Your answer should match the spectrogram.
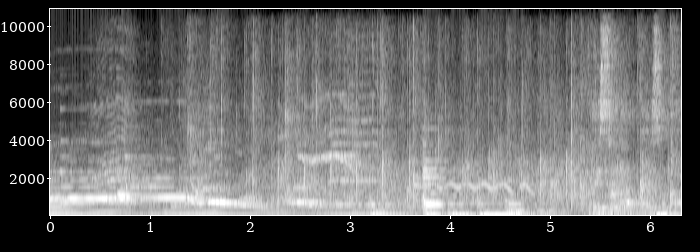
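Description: A song's last held chord on keyboard and guitar rings out and stops about three seconds in. Over it and after it come audience cheers and whoops, a wavering whistle and scattered applause.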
